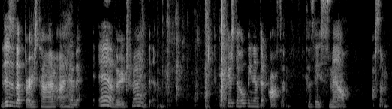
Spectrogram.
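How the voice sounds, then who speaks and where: A woman's voice: mid-range voice, a little slow, long pauses, heavy background noise. A young adult woman talking casually at home while eating for her vlog, chatting between bites with her mouth full. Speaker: vlogger. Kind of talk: casual mukbang eating chat.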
